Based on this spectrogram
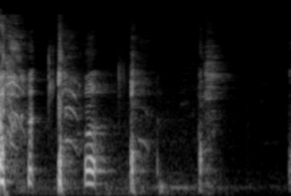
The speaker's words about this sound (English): I tested negative for COVID, but I still have this fucking cough a month later.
